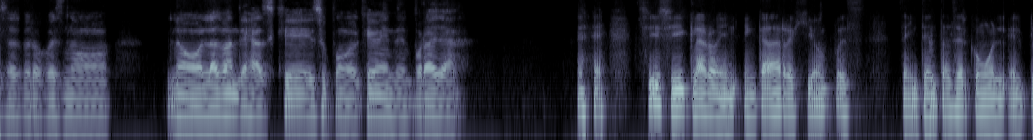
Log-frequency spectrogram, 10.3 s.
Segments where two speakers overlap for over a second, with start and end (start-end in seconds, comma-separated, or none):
none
